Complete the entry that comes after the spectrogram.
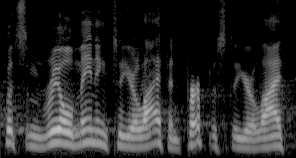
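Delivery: usual speaking voice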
